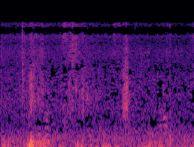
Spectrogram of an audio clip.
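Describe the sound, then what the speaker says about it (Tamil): Wind gusts through a home garden with lemon trees bearing ripe fruit, arriving as low, buffeting rumbles against the microphone with a stronger push near the start, steady and close throughout. "நல்லா காற்றடிச்சிட்டே இருக்குது"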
